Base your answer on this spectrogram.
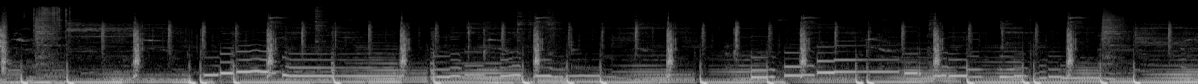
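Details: Plucked guitar music with a steady beat and strummed chords plays throughout, with no animal sound.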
